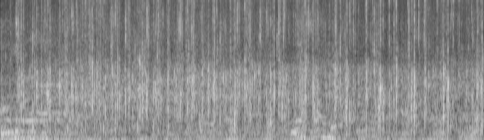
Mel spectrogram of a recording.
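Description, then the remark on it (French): Sustained audience applause for a sports team's players at a reception organized by their sponsors, a dense steady patter of many hands clapping at an even loudness throughout, with a faint murmur of crowd voices underneath. “Eh bien, très bonne soirée à tous et vous encore les applaudir.”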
